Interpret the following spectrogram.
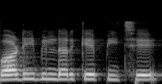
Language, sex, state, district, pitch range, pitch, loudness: Surgujia, female, Chhattisgarh, Sarguja, 220-235 Hz, 235 Hz, -18 LUFS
